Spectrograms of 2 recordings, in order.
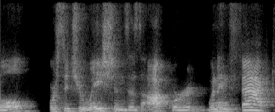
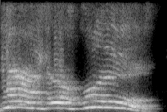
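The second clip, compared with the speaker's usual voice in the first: huge drawn-out yell, much higher and louder; rowdy shout; 11 dB louder, much slower than usual. Retold or imitated. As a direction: bellow it like a drunk fan at the wrong venue. Beer drinker shouting at gallery.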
